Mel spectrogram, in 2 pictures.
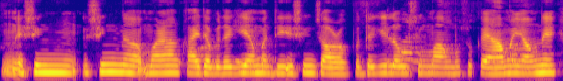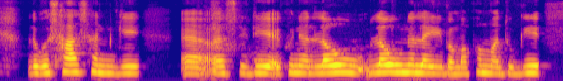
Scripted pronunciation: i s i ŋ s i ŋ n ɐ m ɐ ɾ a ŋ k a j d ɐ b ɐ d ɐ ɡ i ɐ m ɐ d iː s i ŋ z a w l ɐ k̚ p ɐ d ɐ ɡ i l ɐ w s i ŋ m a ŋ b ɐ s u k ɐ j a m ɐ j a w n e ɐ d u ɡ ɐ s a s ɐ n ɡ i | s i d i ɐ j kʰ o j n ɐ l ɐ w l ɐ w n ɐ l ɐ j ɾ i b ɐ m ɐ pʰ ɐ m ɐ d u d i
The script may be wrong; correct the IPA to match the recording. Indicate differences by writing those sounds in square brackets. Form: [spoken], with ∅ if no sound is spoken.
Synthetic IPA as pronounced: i s i ŋ s i ŋ n ɐ m ɐ ɾ a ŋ k a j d ɐ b ɐ d ɐ ɡ i ɐ m ɐ d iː s i ŋ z a w [ɾ] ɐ k̚ p ɐ d ɐ ɡ i l ɐ w s i ŋ m a ŋ b ɐ s u k ɐ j a m ɐ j a w n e ɐ d u ɡ ɐ s a s ɐ n ɡ i | s i d i ɐ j kʰ o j n ɐ l ɐ w l ɐ w n ɐ l ɐ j ɾ i b ɐ m ɐ pʰ ɐ m ɐ d u [ɡ] i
